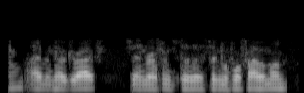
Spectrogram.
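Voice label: Raleigh Police Northeast District Dispatch; wake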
